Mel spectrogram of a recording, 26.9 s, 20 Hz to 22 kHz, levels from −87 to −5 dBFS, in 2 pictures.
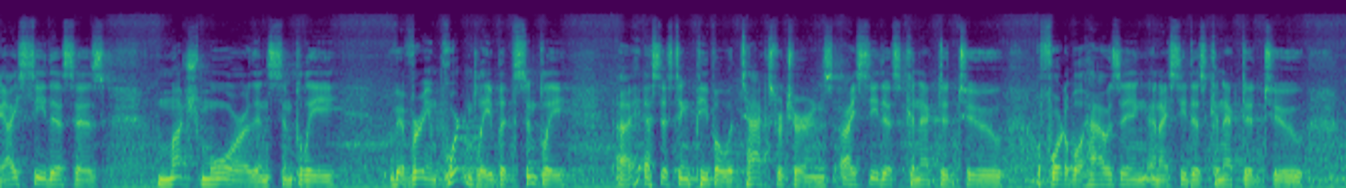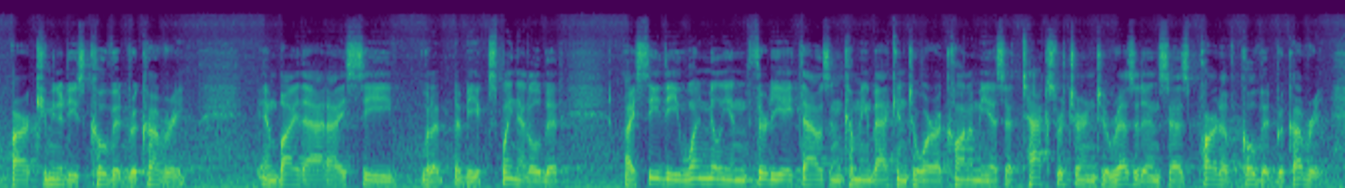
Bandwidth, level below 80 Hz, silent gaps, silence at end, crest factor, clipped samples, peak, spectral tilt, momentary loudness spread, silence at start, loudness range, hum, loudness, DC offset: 16.5 kHz; -46 dBFS; none; 0 s; 20 dB; under 0.1%; -4 dBFS; -4 dB/octave; 5 LU; 0 s; 1 LU; none; -24 LUFS; 0.3%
